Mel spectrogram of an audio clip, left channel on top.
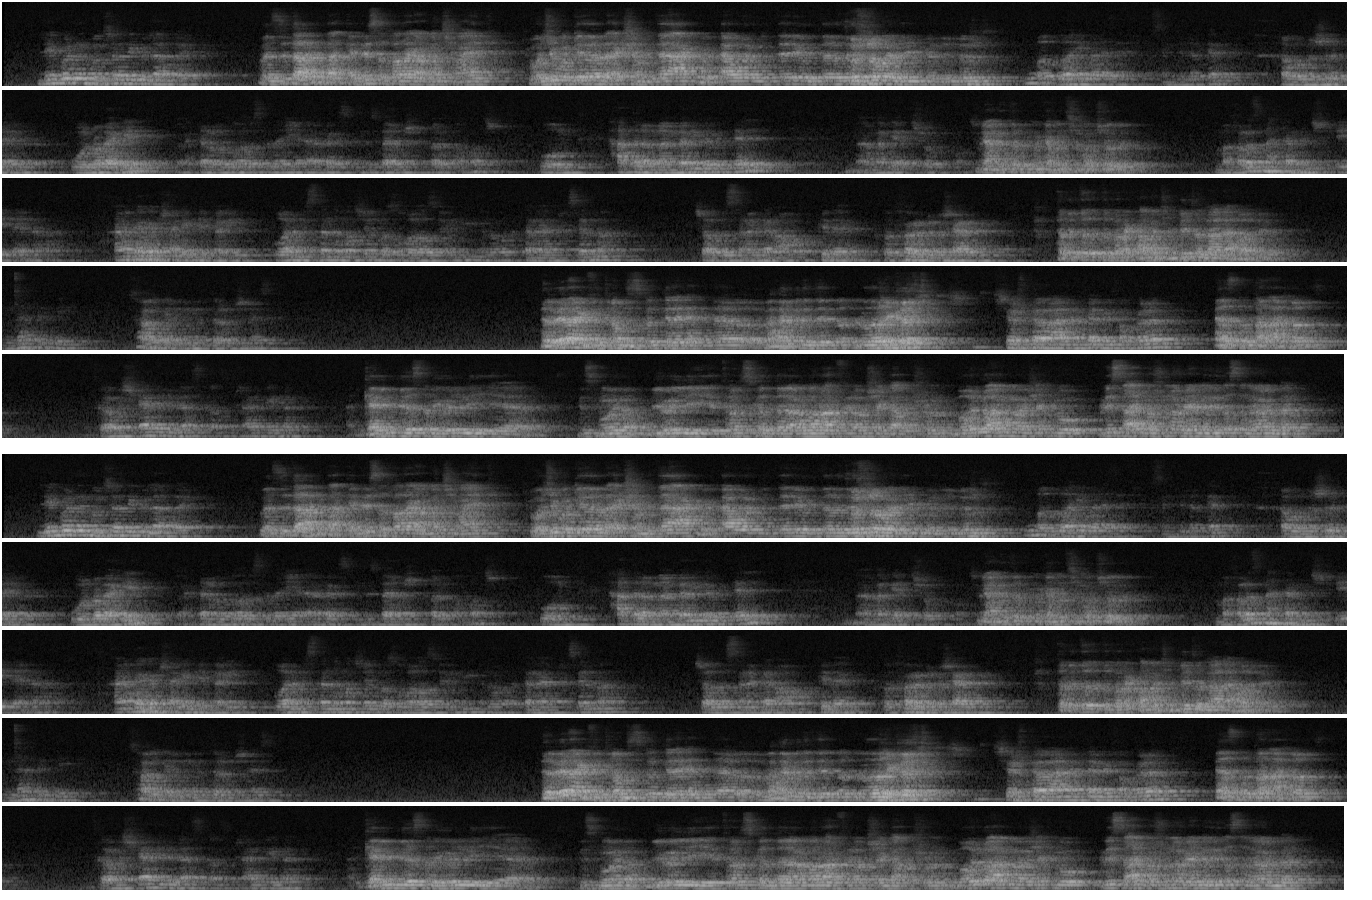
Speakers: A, on the right; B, on the left.
A: ليه كل الماتشات دي كلها طيب
B: بس انت انا كنت كان نفسي اتفرج على الماتش معاك واشوفك كده الرياكشن بتاعك والاول والتاني والتالت والرابع بيجوا كان ايه الدنيا
A: والله ولا زال أقسم بالله بجد أول ما الشوط التاني بدأ والرابع جه رحت أنا قلت خلاص كده إيه أنا فاكس بالنسبة لي أنا مش هتفرج على الماتش وقمت حتى لما مبابي جاب التالت ما ما رجعت شفت الماتش
B: يعني
A: عادي
B: انت ما كملتش الماتش ولا ايه؟
A: ما خلاص ما اهتمتش ليه لان انا انا
B: آه.
A: كده كده مش عاجبني الفريق وانا مستني الماتش يخلص وخلاص فاهمني اللي هو تمام خسرنا ان شاء الله السنه الجايه نعوض كده يعني كنت بتفرج بالمشاعر دي
B: طب انت انت اتفرجت على الماتش في البيت ولا على القهوه ولا ايه؟
A: لا في البيت صحابي
B: اه انت
A: كلموني قلت لهم مش نازل
B: طب ايه رايك في ترافيس سكوت كده كان مهربد الدنيا في المدرجات
A: <laughs>
B: <laughs>
A: ش- شفت هو عامل فيها بيفهم كرة
B: يا اسطى مطرقع خالص
A: هو مش فاهم ايه اللي بيحصل اصلا مش عارف ايه ده
B: كريم يا اسطى بيقول لي آه، اسمه ايه ده بيقول لي ترافيس سكوت ده أنا اول مره اعرف اللي هو بيشجع برشلونه بقول له يا عم شكله لسه عارف برشلونه وريال مدريد اصلا من اول امبارح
